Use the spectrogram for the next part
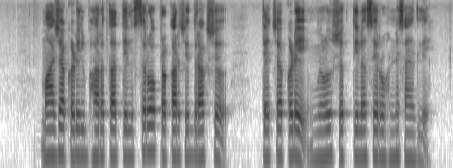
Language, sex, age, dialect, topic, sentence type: Marathi, male, 18-24, Standard Marathi, agriculture, statement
